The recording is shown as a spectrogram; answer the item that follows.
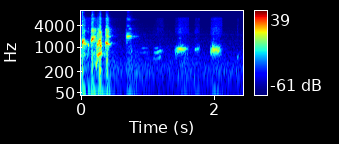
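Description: A brief burst of speech, then faint, broken-up bits of a caller's voice over a telephone line, thin and garbled with echo.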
